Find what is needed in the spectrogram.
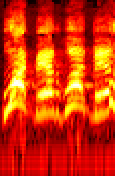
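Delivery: very loud, high, play-acted terrified, frantic shouting. Retelling how his roommate reacted to a sudden scream in the night, imitating petrified panic. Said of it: "his roommate was petrified too".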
